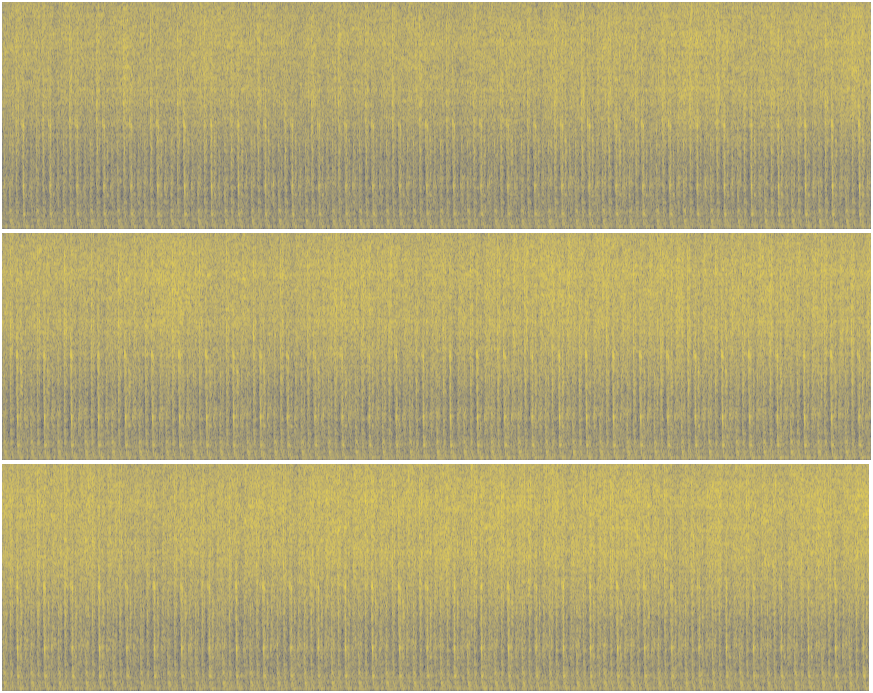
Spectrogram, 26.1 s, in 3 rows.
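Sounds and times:
ship engine running: 0:00.0 - 0:26.0.

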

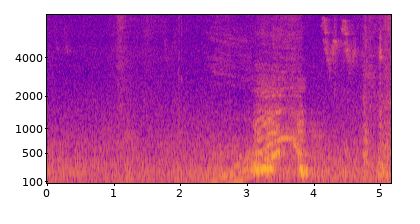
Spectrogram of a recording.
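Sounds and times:
farm cattle mooing while being tested: 0:02.7 - 0:04.0.

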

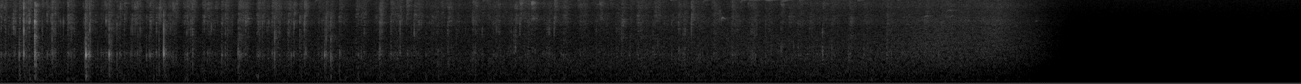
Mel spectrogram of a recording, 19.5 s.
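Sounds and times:
two horses at walk on gravelly track: 0:00.0 - 0:15.0.

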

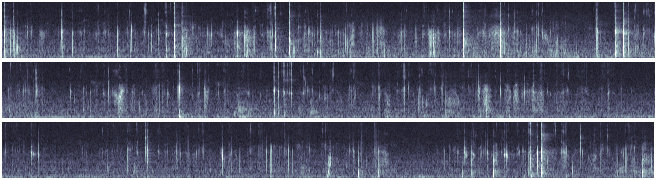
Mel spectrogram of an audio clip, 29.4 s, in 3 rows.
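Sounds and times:
cat eating with sharp crunchy bites: 0:00.0 - 0:25.4, 0:26.0 - 0:29.3.

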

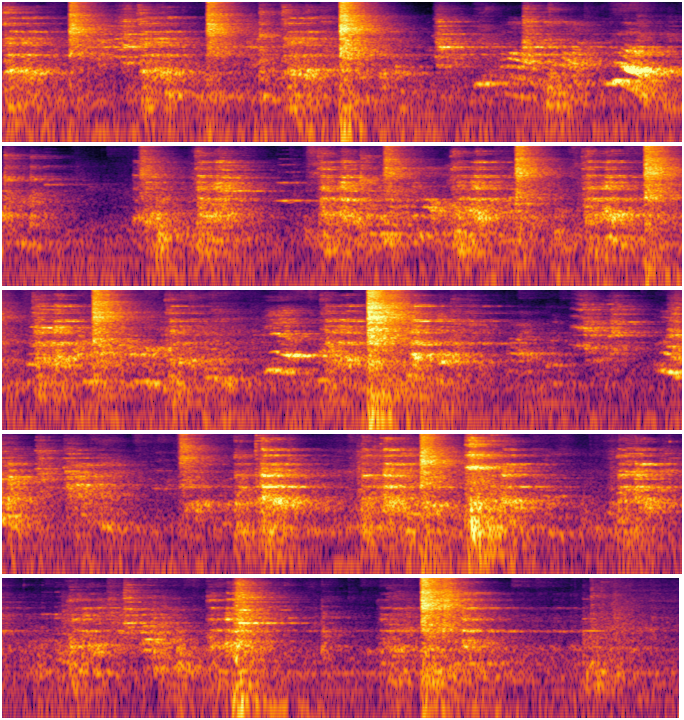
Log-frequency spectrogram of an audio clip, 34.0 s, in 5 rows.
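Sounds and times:
weight training group exercising: 0:00.0 - 0:33.9
people speaking: 0:04.7 - 0:06.8, 0:10.3 - 0:19.3, 0:20.2 - 0:21.7.

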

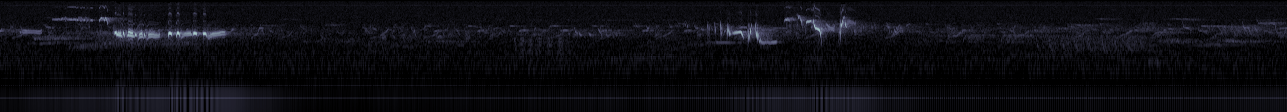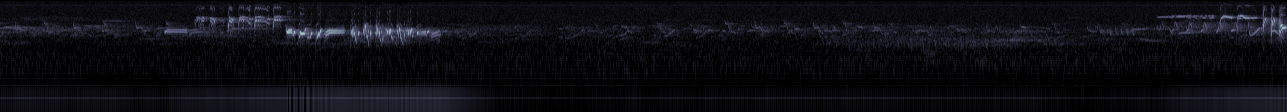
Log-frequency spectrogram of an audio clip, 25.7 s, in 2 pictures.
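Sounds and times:
European robin Erithacus rubecula singing in spring: 0:00.2 - 0:02.7, 0:06.9 - 0:09.1, 0:11.8 - 0:17.7, 0:24.0 - 0:25.7.

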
